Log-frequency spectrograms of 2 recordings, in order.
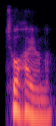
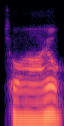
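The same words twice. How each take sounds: First: ছোহায় with a sounded h; the rejected way: ছোহায়, h voiced; wrong reading. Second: ছোয়ায় with the h dropped; correct reading. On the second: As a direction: say ছোয়ায়, no h, rising end. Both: Shown as a demonstration.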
